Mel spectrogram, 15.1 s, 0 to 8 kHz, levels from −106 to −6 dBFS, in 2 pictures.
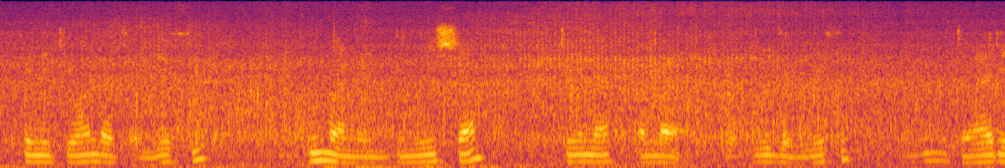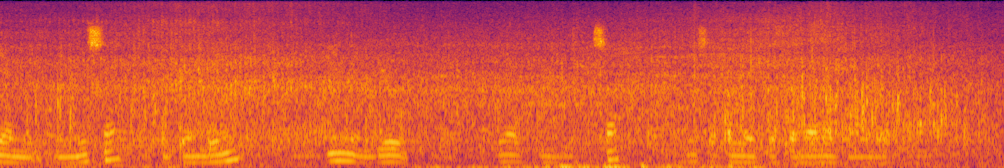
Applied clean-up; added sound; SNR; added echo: none; Traffic noise, roadway noise; 1 dB; reverberation time 0.3 s.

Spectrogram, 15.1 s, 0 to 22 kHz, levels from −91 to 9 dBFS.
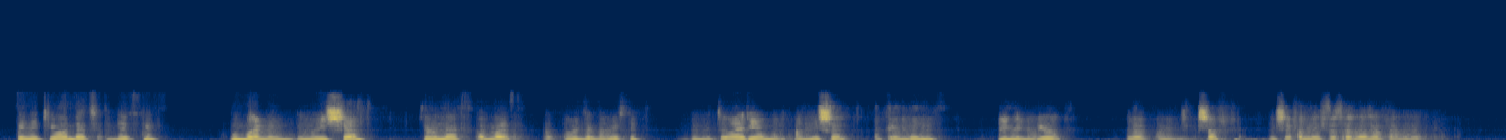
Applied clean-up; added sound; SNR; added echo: neural mask model DeepFilterNet 3.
